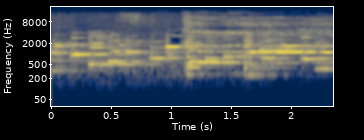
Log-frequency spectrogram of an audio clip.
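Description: Grand piano playing an art song, separate notes through the first second. About a second in a soprano voice joins on a long held high note over the piano.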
